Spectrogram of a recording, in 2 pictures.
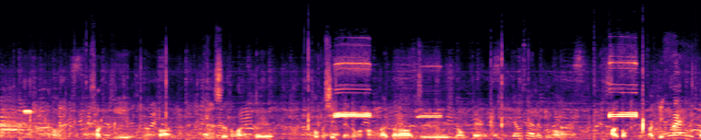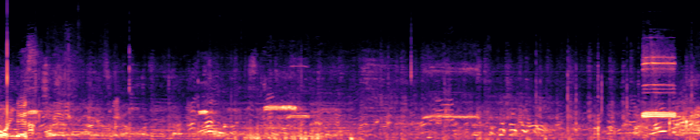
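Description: Young people shout and chatter outdoors.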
